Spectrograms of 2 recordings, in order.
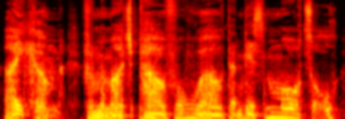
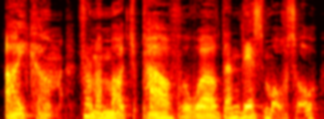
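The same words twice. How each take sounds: First: Slow demon voice reading "I come from a much powerful world than this mortal." without a pause before "mortal"; menacing demon line read straight through. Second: Low demon voice pausing at "this," before "mortal."; "I come from a much powerful world than this," then a beat, then "mortal."; pause before mortal. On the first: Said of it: "it's meant to be". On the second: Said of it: "I don't have the comma". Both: A narrator's reading.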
